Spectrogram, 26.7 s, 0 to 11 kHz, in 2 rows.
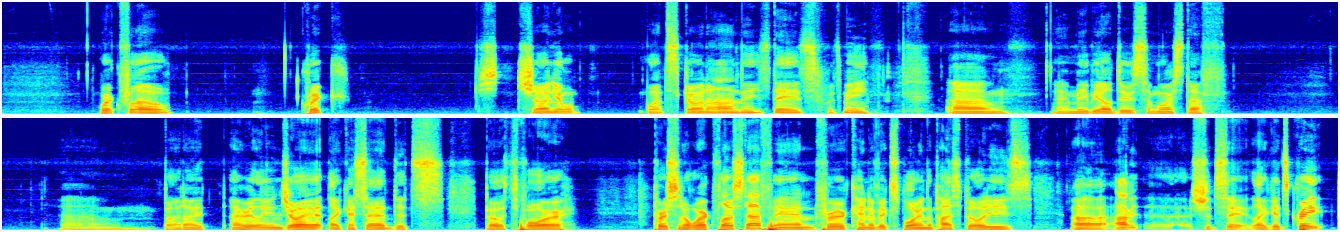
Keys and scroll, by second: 0.4 alt+2, 1.1 alt+1, 5.5 alt+3, 6.0 alt+4, 7.0 alt+5, 9.3 alt+6, 10.4 alt+7, 12.2 alt+6.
